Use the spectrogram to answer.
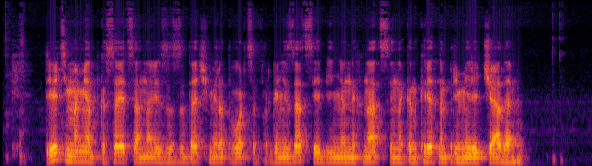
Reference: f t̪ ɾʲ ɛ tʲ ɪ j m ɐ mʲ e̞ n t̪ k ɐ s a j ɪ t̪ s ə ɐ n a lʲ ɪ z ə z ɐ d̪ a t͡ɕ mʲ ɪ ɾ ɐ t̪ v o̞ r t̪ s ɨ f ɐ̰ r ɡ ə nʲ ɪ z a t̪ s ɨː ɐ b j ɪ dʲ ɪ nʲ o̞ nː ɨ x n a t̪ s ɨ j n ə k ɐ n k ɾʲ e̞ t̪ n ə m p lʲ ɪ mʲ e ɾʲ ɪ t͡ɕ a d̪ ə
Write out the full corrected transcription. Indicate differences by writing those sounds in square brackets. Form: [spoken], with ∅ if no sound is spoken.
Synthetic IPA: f t̪ ɾʲ [e] tʲ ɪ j m ɐ mʲ e̞ n t̪ k ɐ s a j ɪ t̪ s ə ɐ n a lʲ ɪ z ə z ɐ d̪ a t͡ɕ mʲ ɪ ɾ ɐ t̪ v o̞ r t̪ s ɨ f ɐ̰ r ɡ ə nʲ ɪ z a t̪ s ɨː ɐ b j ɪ dʲ ɪ nʲ o̞ nː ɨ x n a t̪ s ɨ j n ə k ɐ n k ɾʲ e̞ t̪ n ə m p [ɾʲ] ɪ mʲ e ɾʲ ɪ t͡ɕ a d̪ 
